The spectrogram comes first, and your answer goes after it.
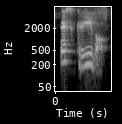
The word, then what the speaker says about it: escribo: as you pronounce it making sure to put the stress on that second to last vowel so that's why i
